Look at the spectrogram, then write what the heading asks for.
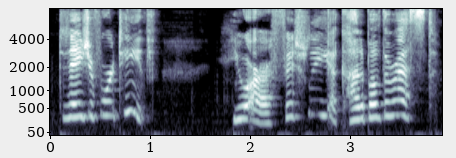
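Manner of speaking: ordinary talk, nothing marked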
